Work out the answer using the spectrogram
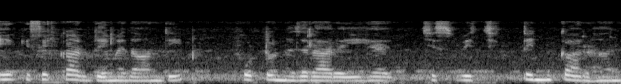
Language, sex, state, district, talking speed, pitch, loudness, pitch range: Punjabi, female, Punjab, Kapurthala, 155 wpm, 195 Hz, -14 LUFS, 180-220 Hz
